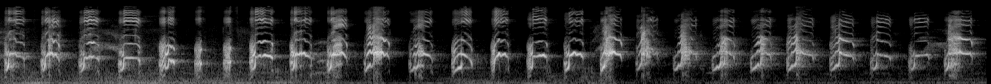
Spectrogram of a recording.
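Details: A 17-day-old English bulldog puppy, a female, making a steady series of high, yelping whimper calls, roughly two or three per second, each with a rising-then-falling tone, continuing without pause throughout.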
